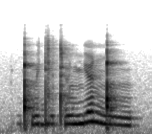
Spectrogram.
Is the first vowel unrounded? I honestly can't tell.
no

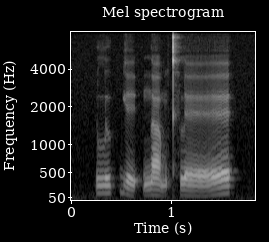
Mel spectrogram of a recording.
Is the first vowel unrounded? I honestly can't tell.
yes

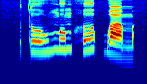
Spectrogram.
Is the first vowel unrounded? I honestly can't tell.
no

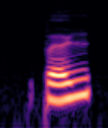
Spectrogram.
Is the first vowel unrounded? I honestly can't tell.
no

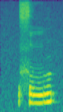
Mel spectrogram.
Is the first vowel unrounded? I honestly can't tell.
yes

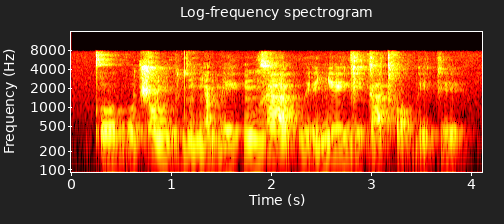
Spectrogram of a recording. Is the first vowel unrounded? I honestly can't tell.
no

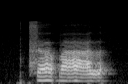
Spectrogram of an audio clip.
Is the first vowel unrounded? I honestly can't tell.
yes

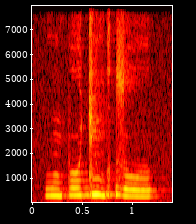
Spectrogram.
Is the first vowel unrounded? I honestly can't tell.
no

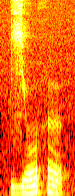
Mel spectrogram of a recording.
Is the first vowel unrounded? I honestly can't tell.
no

